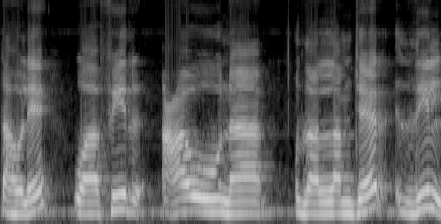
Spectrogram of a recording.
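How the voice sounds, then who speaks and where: Man, Bangladeshi Bengali accent, Quran reading teacher, high voice, slow deliberate spelling, repeat-after-me recitation. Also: clean tone. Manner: spells letters and vowel marks slowly, then asks listeners to repeat after him.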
